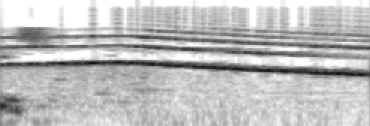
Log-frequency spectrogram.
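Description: Emergency-vehicle siren wailing: one loud tone climbs slowly to a peak under a second in, then glides steadily down in pitch.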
